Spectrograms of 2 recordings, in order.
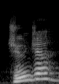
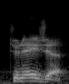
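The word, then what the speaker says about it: Juneja: and you're going to tell me how to pronounce Manisha's last name. The digital health futurist Manish Junja, is that how you say it? Junasia.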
